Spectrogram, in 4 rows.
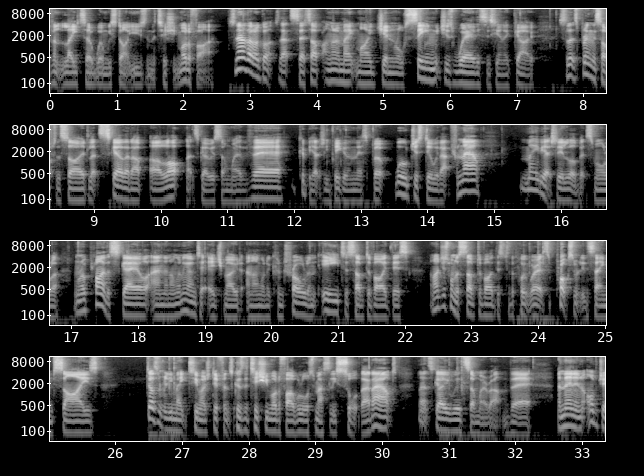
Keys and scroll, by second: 2.8 shift+a, 4.8 shift+a, 6.9 g, 9.2 s, 11.7 s, 12.5 g, 15.1 g, 16.0 s, 16.9 ctrl+a, 18.3 Tab, 20.6 ctrl+?, 20.8 ctrl+e, 32.7 Tab.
